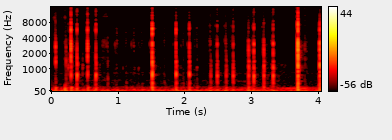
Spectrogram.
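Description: A compact D84 mechanical keyboard with brown switches and cream and red plastic keycaps is typed on continuously with the fingertips of both hands. The result is a quiet, steady run of sharp, bright clacks with a light low thump under each keystroke, each dying away almost instantly.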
